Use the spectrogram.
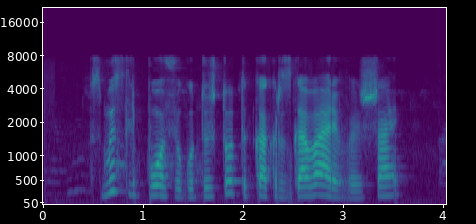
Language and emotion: Russian, angry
